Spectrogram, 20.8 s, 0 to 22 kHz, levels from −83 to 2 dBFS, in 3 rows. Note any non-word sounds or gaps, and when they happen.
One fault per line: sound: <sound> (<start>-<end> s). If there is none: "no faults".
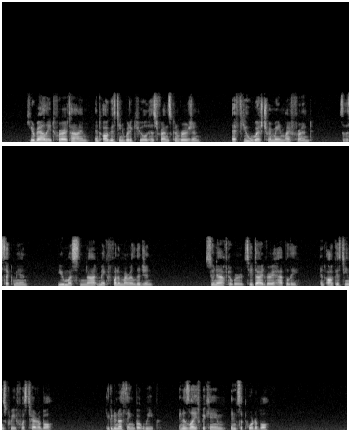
no faults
